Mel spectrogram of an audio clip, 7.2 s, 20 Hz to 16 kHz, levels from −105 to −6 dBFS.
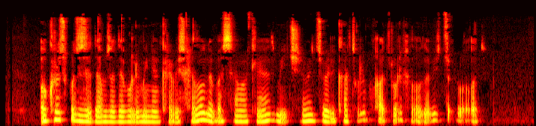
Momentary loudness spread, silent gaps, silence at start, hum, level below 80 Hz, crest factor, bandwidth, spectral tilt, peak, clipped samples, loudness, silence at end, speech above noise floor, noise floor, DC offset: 9 LU; none; 0.55 s; none; -74 dBFS; 20 dB; 11.5 kHz; -5.5 dB/octave; -12 dBFS; under 0.1%; -31 LUFS; 0.7 s; 42 dB; -72 dBFS; under 0.1%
